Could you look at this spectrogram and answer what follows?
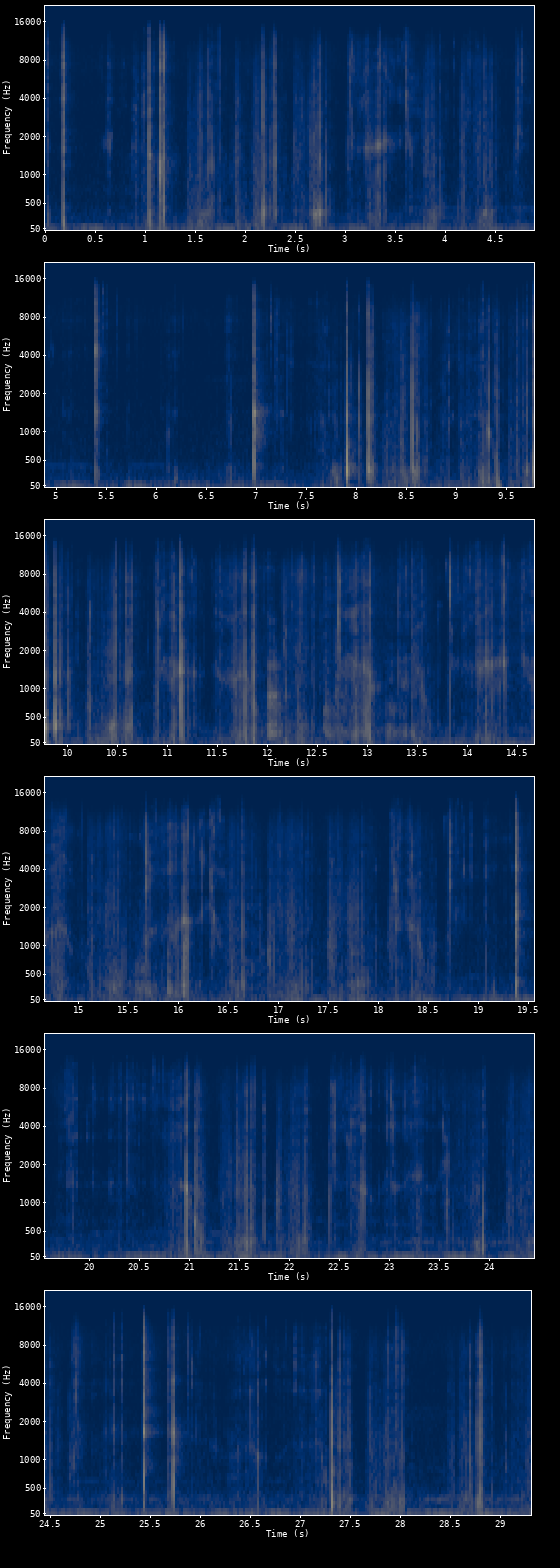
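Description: Close-miked crunching and chewing of shards of an unglazed terracotta clay pot. Many sharp, irregular cracks sound as the fired clay is bitten and ground between the teeth.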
